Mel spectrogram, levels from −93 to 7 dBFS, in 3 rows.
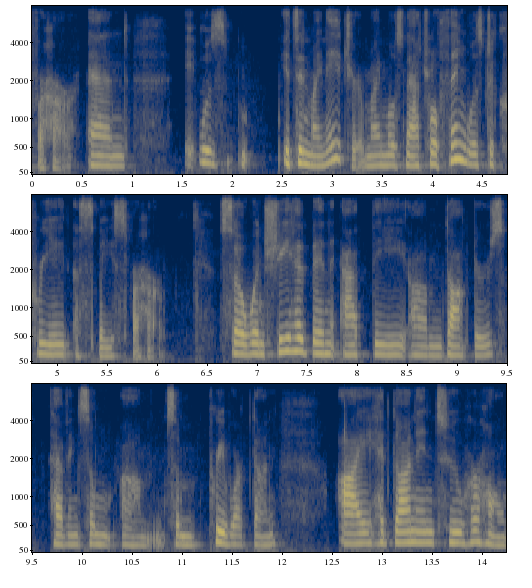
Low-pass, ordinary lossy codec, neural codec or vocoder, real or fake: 7.2 kHz; Opus, 24 kbps; none; real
